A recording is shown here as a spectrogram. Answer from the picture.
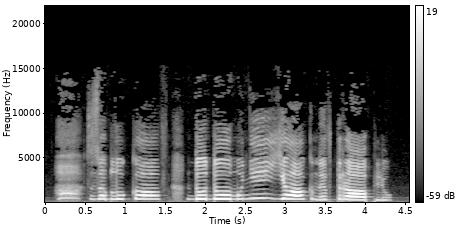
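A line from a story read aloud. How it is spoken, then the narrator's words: Sobbing reply. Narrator (Ukrainian): той, схлипуючи, відповідає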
